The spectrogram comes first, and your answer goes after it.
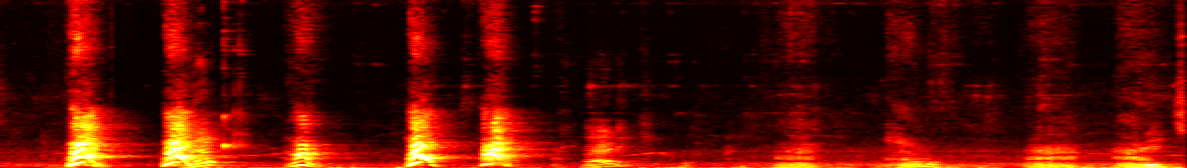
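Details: A playful Shih Tzu barking: about six sharp, high yaps in quick succession, then quieter muffled barks and yips as a person talks in Tamil in the background.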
